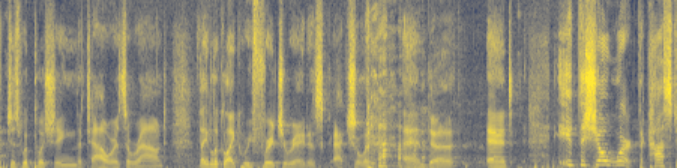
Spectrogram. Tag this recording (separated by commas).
Speech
